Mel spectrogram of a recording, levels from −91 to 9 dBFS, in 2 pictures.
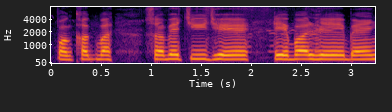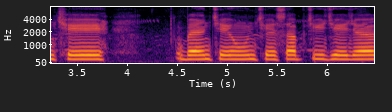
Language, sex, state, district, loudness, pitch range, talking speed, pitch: Chhattisgarhi, male, Chhattisgarh, Sarguja, -15 LUFS, 215-225 Hz, 165 wpm, 220 Hz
